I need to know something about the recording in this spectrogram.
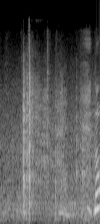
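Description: Light metal clinks and knocks from a metal table frame and its screws as it is taken apart with a screwdriver; a short cluster of sharp clicks comes about half a second in.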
